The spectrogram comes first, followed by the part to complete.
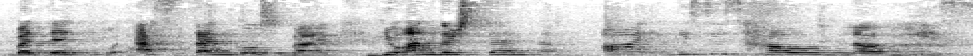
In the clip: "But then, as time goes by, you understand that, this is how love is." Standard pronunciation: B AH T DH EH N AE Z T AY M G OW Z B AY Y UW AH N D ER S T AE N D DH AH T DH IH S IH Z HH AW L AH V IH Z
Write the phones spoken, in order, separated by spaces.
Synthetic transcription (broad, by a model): B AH T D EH N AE S T AY M G OW S B AY Y UW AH N D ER S T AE N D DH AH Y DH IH S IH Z HH AW L AH V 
